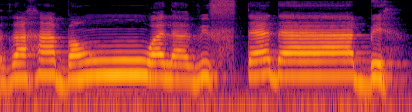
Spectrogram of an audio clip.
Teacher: یہاں با کو واو سے ملایا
